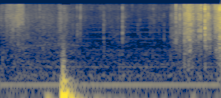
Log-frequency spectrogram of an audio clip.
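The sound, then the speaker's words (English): Crinkling and tearing of a lot of packing tape wrapped around something glass, with a dull thump partway through and a burst of rustly, papery crackling toward the end; no one speaks. “I forgot that there's, like, a ton of tape on there.”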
